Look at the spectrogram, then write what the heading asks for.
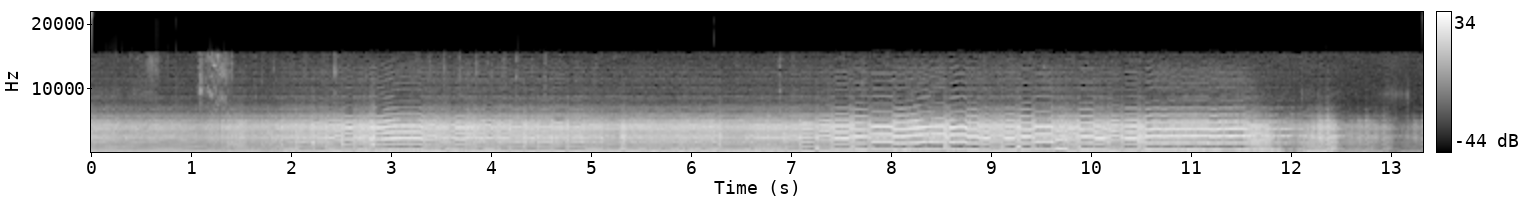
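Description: A loud electric guitar runs through a distortion effect in Guitar Rig 5 software, playing a sustained, singing lead line. Bent notes glide up and down over a thick, buzzing tone, with no talking.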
